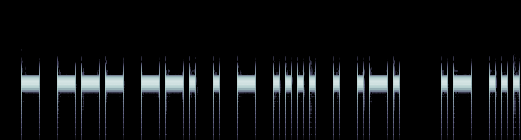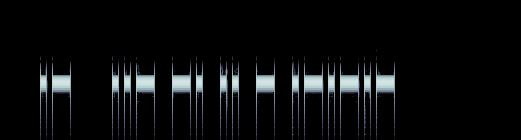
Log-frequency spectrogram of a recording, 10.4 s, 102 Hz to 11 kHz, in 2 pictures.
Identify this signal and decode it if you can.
Morse code, heard as a keyed tone, about 20 wpm, 700 Hz. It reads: TOGETHER AS A UNIT.
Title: Sentences from Top 1000 Words - Review Part 2 - 20wpm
